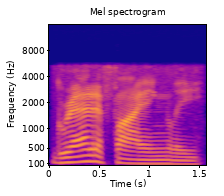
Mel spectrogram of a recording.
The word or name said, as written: gratifyingly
